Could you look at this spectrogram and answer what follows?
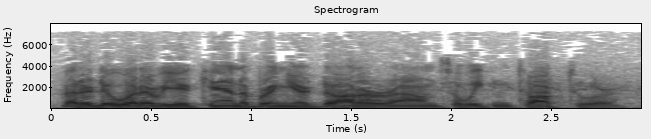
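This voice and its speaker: Actor as a deep-voiced, steady Texas lawman. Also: very fast, natural voice. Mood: businesslike, probing. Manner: clipped, matter-of-fact, authoritative. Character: steady, methodical Texas Ranger investigator and narrator. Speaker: lead actor and narrator. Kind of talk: old-time radio crime drama acting. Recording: muffled vintage radio recording with music.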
